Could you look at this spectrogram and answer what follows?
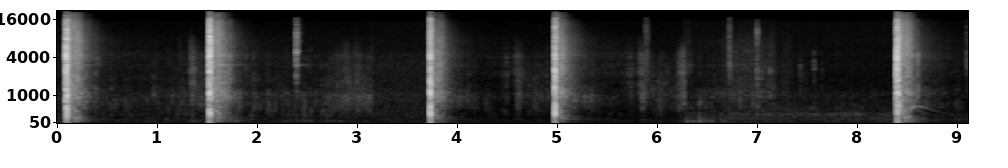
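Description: A double-barrelled, non-semi-auto shotgun fired at pigeons and crows in a rainy Irish field: five loud, sharp, close reports spread over several seconds, each cutting off quickly, with faint small clicks between and no talking.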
